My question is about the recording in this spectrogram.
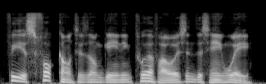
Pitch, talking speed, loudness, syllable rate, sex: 110 Hz, 245 wpm, -16 LUFS, 6.1 syllables/s, male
